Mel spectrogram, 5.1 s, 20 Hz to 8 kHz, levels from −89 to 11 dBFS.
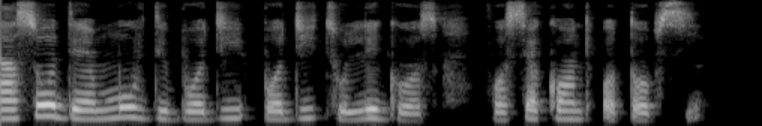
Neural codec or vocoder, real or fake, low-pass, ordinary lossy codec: none; real; none; none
